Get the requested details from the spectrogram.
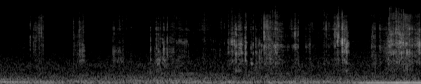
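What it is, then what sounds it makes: Fingernails tapping and scratching tree bark. Long purple nails tap and scratch the rough bark of a large, solid log. Bright, crackly scrapes and taps come in quick, uneven bursts over a steady low hum, growing slightly louder toward the end.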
